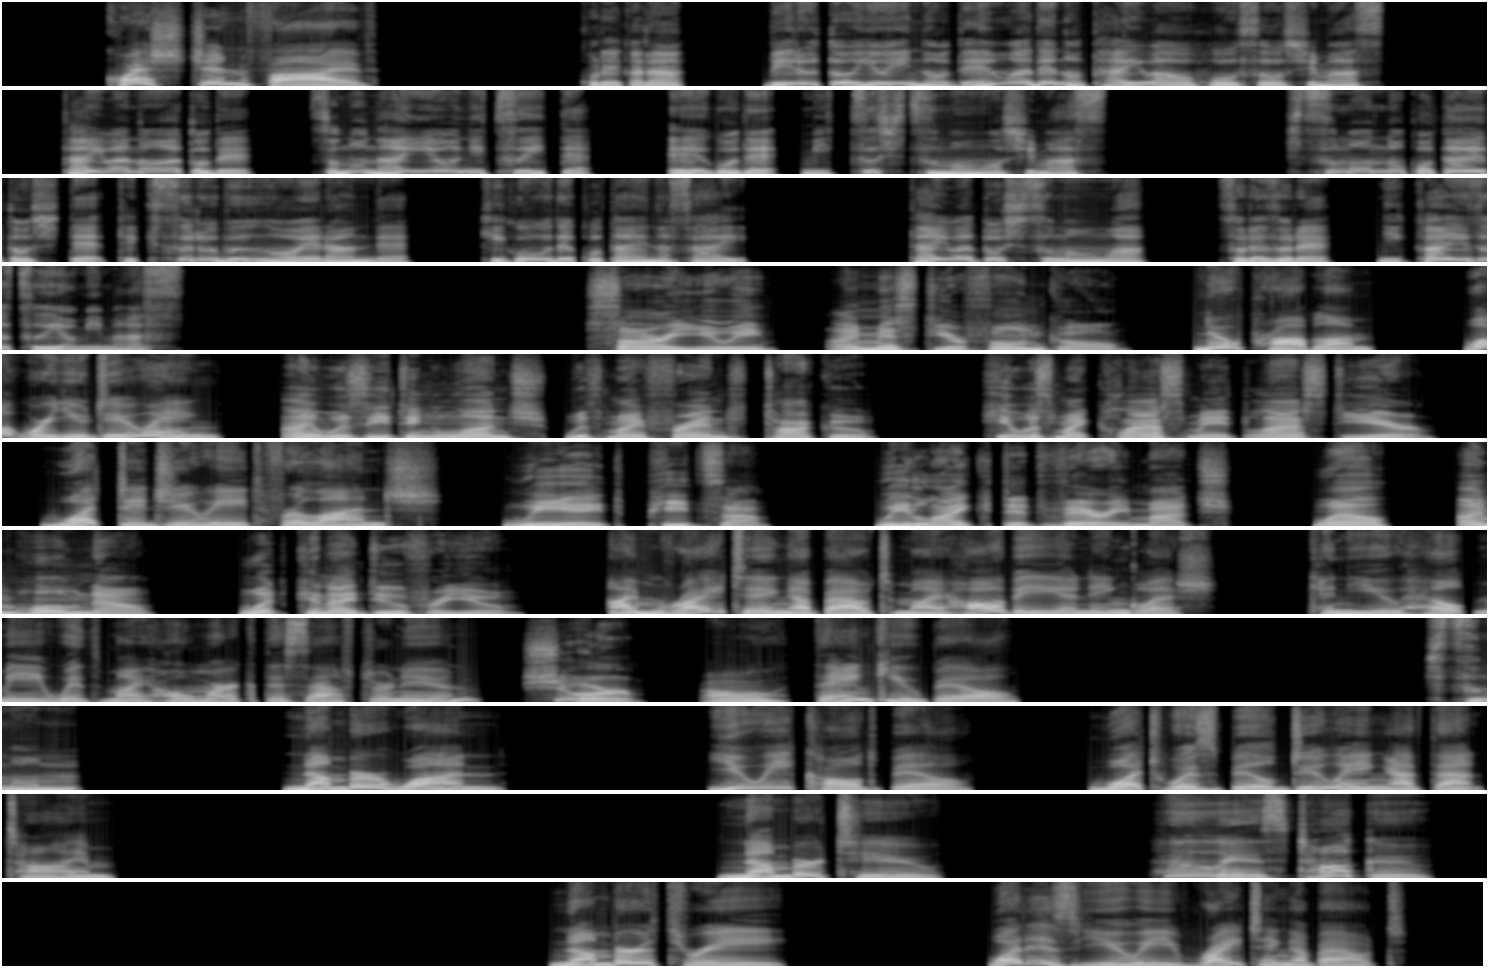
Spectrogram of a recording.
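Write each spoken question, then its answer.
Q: Yui called Bill. What was Bill doing at that time?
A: He was eating lunch with his friend Taku.

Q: Who is Taku?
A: Bill's friend, who was his classmate last year.

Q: What is Yui writing about?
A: Her hobby.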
